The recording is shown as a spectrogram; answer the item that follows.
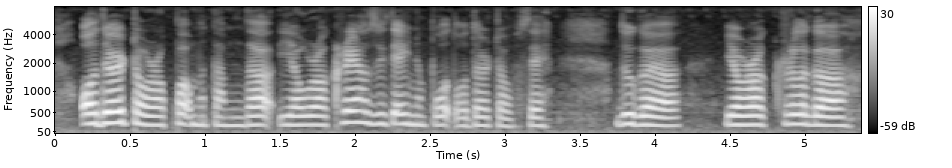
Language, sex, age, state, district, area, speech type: Manipuri, female, 18-30, Manipur, Chandel, rural, spontaneous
